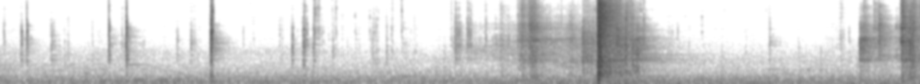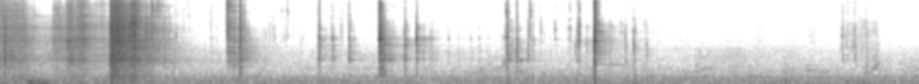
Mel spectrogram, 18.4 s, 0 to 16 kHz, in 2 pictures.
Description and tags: taking and parking a shopping cart
Outside a mall at night.
Recorded with Zoom H2. Edited with Audacity.
metal, iron, buy, clash, shopping, store, parking, trolley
